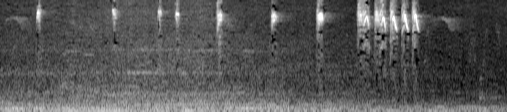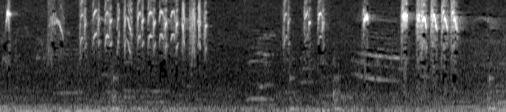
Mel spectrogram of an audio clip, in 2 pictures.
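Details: Crested jay, heard in a lure recording: sharp, very high clicking notes spaced about half a second apart, broken by fast dry rattling bursts of several notes. Faint low background hum.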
